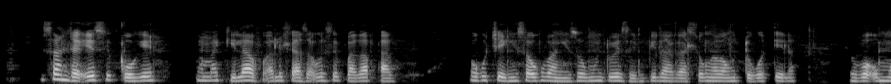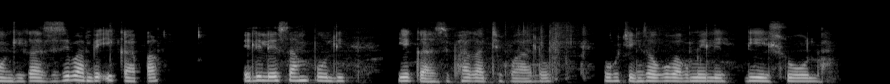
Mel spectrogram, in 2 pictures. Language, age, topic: North Ndebele, 36-49, health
